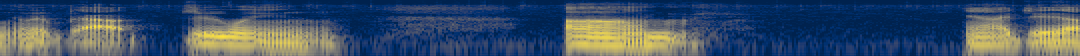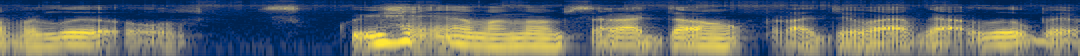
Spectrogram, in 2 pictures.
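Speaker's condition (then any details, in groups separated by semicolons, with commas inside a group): Cerebral palsy; from birth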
